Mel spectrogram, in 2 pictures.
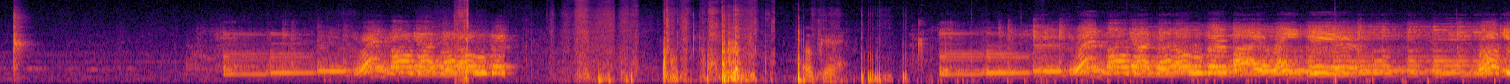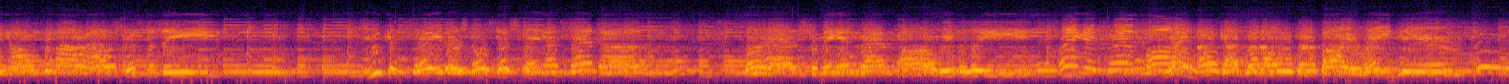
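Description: Battery-operated singing plush toy playing through its small speaker: a short electronic jingle, a few seconds of knocks and rustling as the toy is handled, then a song with an electronic singing voice over a backing tune.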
